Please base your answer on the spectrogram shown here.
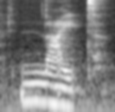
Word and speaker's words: night: Well, what do you think happens in this word so that all we hear is the n, I, t, night? What are we missing right there in the middle of that word? It is the GH. Do you see it? Do you hear the GH? Listen, night. You do not hear the GH letter pair at all.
